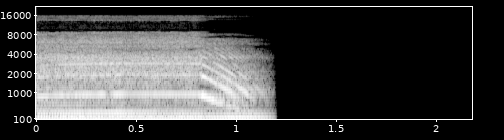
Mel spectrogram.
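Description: Short electronic sound logo. A whine rises and holds steady over a low hum, then drops sharply in pitch about a second in, and the whole sound cuts off just after.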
